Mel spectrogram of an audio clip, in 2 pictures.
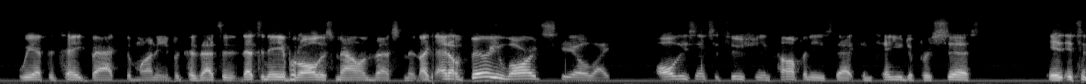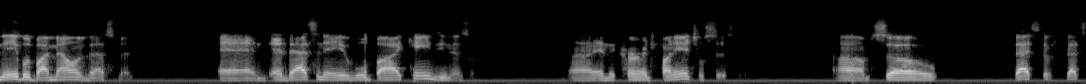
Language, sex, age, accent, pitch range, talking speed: English, male, 30-49, American, 85-115 Hz, 140 wpm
